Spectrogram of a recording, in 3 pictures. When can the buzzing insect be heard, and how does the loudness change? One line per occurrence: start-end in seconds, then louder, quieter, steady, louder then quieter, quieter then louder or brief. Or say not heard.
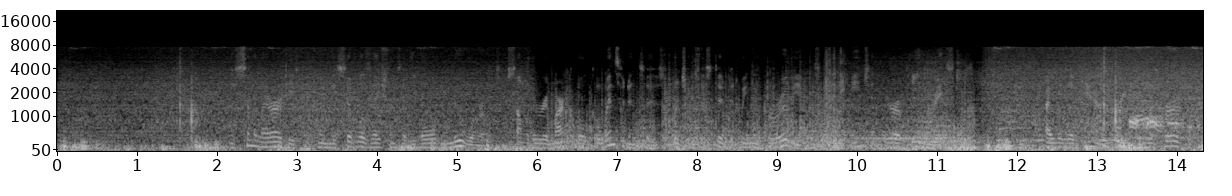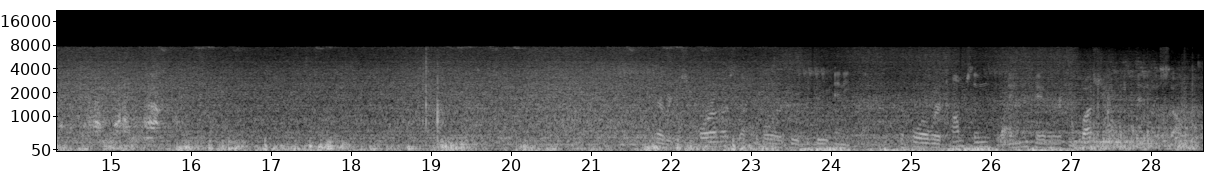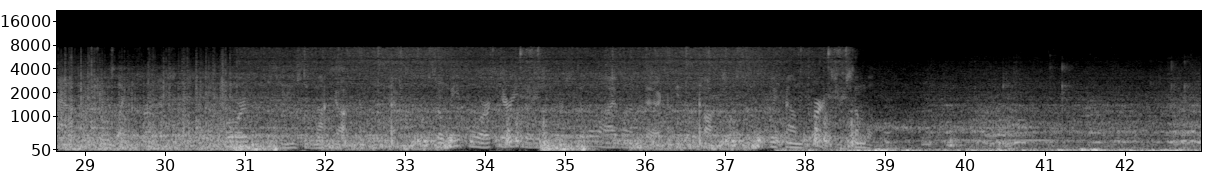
10.6-42.9 steady.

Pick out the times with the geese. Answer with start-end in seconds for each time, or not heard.
13.3-15.8.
